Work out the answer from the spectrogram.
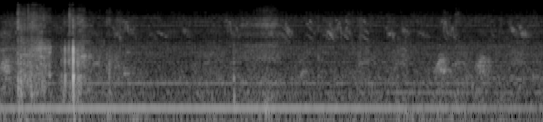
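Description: Faint scattered chirps and calls of birds, more of them in the second half. A single sharp click comes a little under a second in, over a steady low hum.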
